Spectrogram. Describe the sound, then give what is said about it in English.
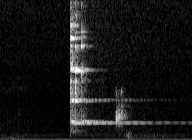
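A bright glass clink rings out with a sustained, high-pitched tone that slowly fades, followed moments later by a softer second clink, in a socially distanced toast. No one speaks. “Social distance cheers.”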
